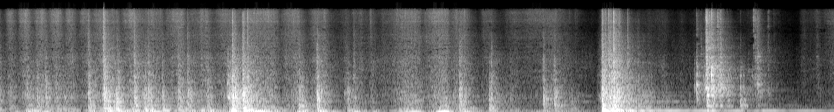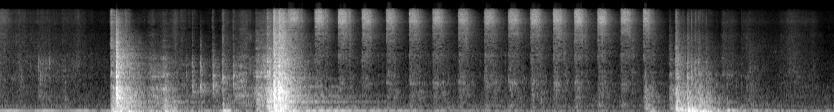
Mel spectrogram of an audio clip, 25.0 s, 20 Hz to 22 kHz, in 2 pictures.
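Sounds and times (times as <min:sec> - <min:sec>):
brush scrubbing: 0:00.0 - 0:04.8.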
